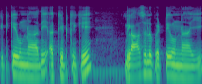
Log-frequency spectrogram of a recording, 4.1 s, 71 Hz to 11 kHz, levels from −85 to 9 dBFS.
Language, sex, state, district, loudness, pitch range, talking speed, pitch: Telugu, male, Telangana, Mahabubabad, -16 LUFS, 110-140 Hz, 120 wpm, 120 Hz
